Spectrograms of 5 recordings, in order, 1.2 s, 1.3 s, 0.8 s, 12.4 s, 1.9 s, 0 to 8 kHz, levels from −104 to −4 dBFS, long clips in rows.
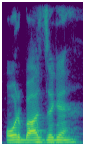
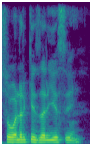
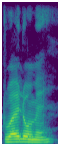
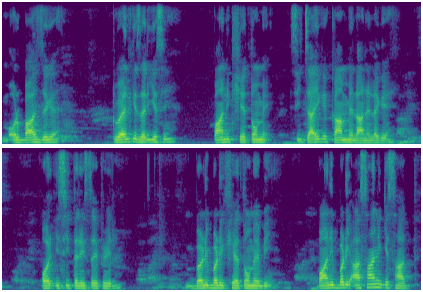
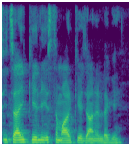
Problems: background conversations at intervals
